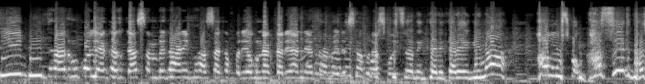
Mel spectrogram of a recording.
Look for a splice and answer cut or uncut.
cut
